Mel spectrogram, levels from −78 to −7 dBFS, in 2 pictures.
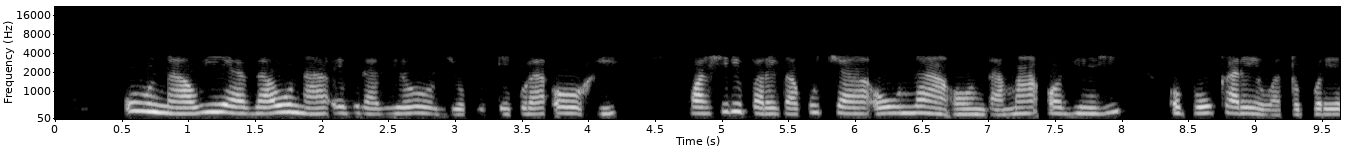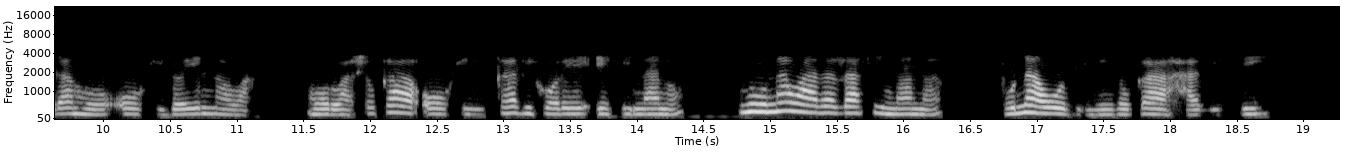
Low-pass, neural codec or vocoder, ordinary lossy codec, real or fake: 3.6 kHz; codec, 24 kHz, 6 kbps, HILCodec; Opus, 32 kbps; fake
